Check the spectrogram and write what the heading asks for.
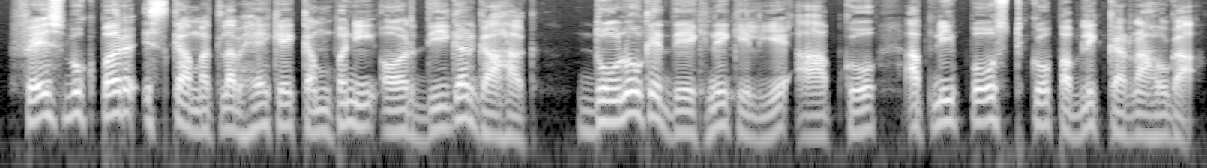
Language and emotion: Urdu, neutral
